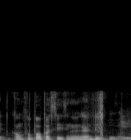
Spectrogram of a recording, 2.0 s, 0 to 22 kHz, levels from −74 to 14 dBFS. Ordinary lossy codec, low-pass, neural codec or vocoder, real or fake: none; none; none; real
